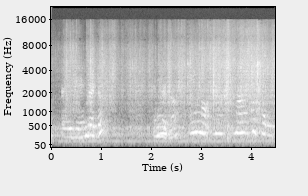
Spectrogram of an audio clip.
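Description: Speech: short spoken phrases with a pause of about a second in the middle.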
